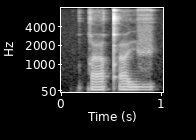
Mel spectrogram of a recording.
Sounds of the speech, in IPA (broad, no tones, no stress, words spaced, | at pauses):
qy qʼyv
